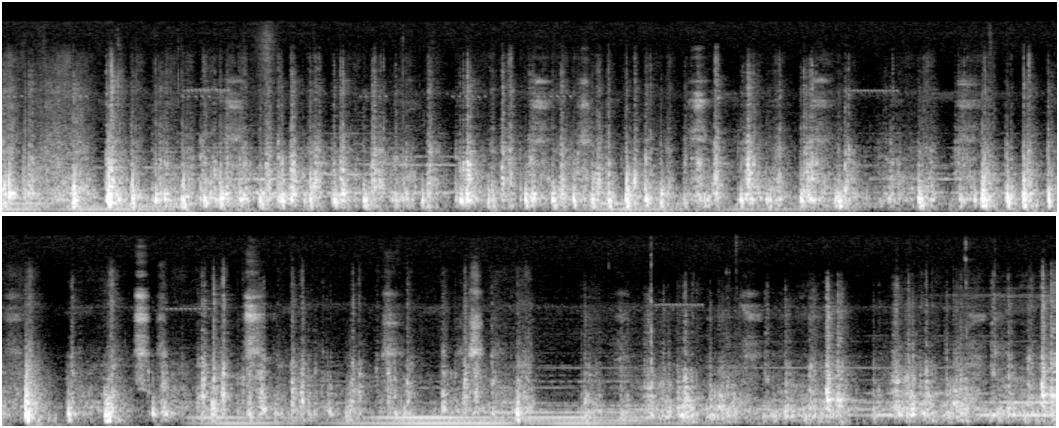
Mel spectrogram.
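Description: Film soundtrack: a low drone under dense, irregular clicking and knocking that runs throughout.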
